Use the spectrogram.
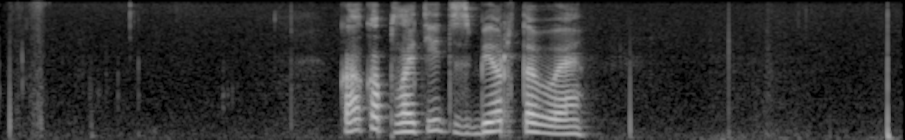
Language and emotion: Russian, neutral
